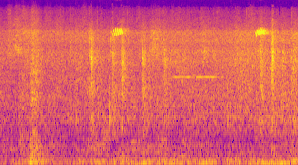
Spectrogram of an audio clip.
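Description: A train, a terminating service from Ascot, rumbles steadily into a station platform in Surrey, with low continuous rolling noise, faint clanks and brief high squeals from the wheels.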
